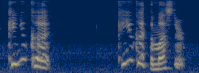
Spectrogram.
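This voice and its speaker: Putting on a squeaky character voice, a woman speaks at a moderate pace with very wide pitch swings in a dry, close sound with no echo. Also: extremely high pitch for a woman. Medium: read story. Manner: jovial.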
